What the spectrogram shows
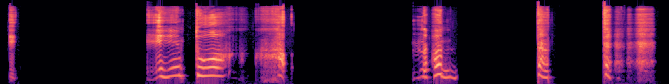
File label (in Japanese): death, jp; chasers; bellona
